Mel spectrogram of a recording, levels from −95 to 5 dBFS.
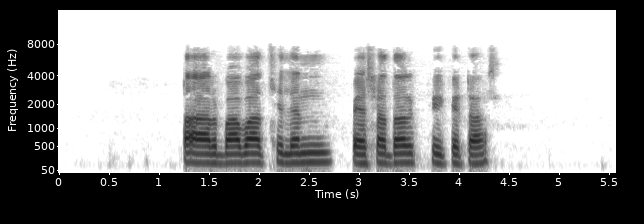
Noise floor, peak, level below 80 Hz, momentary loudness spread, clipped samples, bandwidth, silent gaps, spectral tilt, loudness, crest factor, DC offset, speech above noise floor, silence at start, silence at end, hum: -86 dBFS; -2 dBFS; -62 dBFS; 8 LU; under 0.1%; 7.4 kHz; none; -5.5 dB/octave; -15 LUFS; 16 dB; under 0.1%; 71 dB; 1.25 s; 1.3 s; none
